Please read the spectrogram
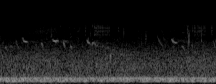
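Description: A steady low motor drone, with short high chirps from birds scattered over it, about eight in two seconds.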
